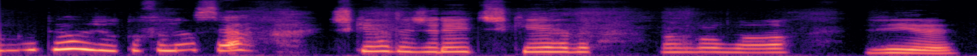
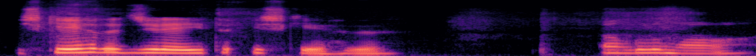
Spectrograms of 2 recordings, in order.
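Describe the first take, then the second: First: High, tense nervous voice reciting "esquerda, direita"; anxious self-talk. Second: Said in the usual way. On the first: Retold or imitated. Driver reassuring herself during the test, high and nervous. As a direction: chant the steps to herself in a rising panic. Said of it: "Eu ficava". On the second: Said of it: "e eu fazia, né".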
